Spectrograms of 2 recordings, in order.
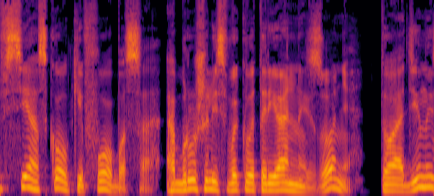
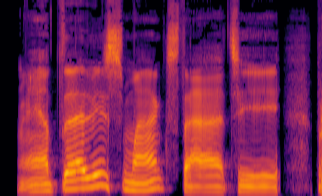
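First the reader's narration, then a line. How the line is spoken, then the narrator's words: Purring. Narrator (Russian): промурлыкал Койот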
